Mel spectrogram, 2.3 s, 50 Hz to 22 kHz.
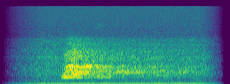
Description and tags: New Zealand Ja Class Locomotive coming into, stationed at and leaving Hamilton Station. Homeward bound to Auckland (Glennbrook) after a joint day trip to National Park and back. Recorded in very cold conditions with a sony dictaphone, near 10pm NZST.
